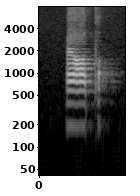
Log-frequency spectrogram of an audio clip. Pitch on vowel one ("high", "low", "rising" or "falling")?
low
